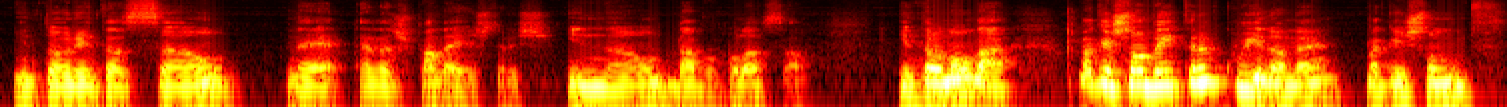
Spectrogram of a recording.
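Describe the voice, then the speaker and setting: A man's voice: mid-range voice, warm tone, breathy edge. A man teaching an exam prep grammar lesson, explaining step by step and checking in with "né?" and "tá?". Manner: explains slowly, drawing out example words, frequent "né?" and "tá?".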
